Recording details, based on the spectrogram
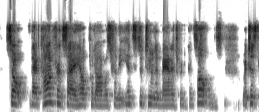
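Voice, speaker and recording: Fairly quick in pace, a man speaks in a high voice. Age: 60s. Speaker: marketing author and journalist. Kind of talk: podcast interview.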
